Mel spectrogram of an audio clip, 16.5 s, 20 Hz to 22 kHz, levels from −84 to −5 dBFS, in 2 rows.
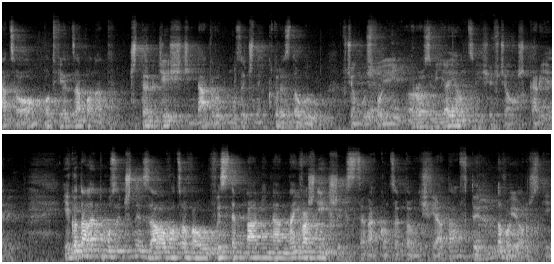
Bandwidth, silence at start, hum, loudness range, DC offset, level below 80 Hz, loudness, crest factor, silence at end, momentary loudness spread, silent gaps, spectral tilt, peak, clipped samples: over 20 kHz; 0 s; none; 8 LU; under 0.1%; -52 dBFS; -26 LUFS; 20 dB; 0 s; 13 LU; none; -3.5 dB/octave; -6 dBFS; under 0.1%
